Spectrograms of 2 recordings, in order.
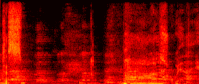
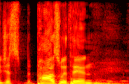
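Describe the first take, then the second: First: Breathy whisper, almost silent. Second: Calm coaching. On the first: Comic whispering the pun to the crowd, soft and airless. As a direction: whisper it like a meditation guide. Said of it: "You can do that". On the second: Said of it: "Take a minute". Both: Shown as a demonstration.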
